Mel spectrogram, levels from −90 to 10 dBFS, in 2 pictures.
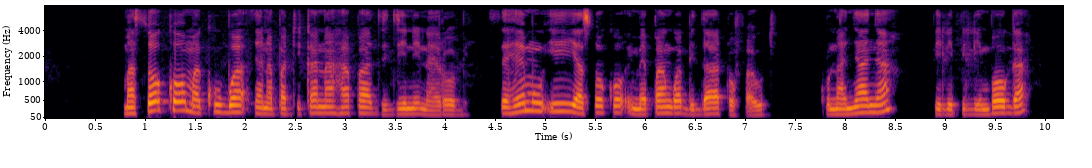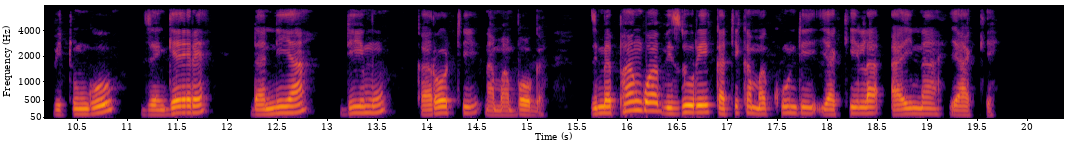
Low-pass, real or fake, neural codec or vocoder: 7.2 kHz; real; none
